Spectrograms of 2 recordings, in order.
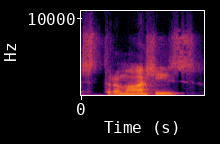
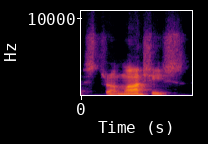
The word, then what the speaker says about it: stramashes: Then something like stramashes, that's the second one. So it's da-da-da, da-da-da, stramashes. Let's get that.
